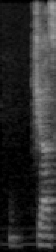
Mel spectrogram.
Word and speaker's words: just: to notice that it's very common to drop the T in just when the next word starts with the consonant so you can say just got a job just just got a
